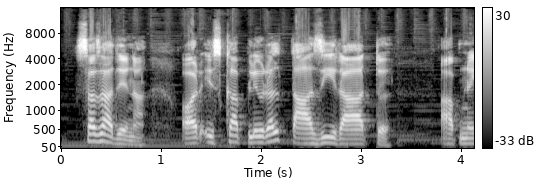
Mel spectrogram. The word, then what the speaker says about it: ताज़ीरात: भी और वैसे भी, ताज़ीरात। तो ताज़ीर का मतलब है सज़ा देना और ताज़ीरात का मतलब हिंदी में बताऊं तो दंड विधान, पीनल कोड। ताज़ीर, ताज़ीरात, इसको ताजीर और ताजीरात ना कहें, ताज़ीर, ताज़ीरात।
